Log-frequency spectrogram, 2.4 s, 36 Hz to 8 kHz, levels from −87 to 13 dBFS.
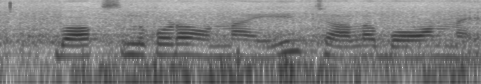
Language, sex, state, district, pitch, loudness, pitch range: Telugu, female, Andhra Pradesh, Manyam, 220 Hz, -15 LUFS, 205-240 Hz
